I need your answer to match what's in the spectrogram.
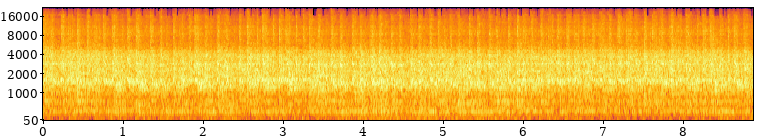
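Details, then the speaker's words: Hyosung Aquila 250 motorcycle: continuous even cranking with no firing; engine flooded, huge puddle of gas by the exhaust pipe, traced to gas dripping into the manifold via the pump line. "Alright, definitely flooding out. Don't know why that would be, but there's a huge puddle of gas right by the pipe."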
